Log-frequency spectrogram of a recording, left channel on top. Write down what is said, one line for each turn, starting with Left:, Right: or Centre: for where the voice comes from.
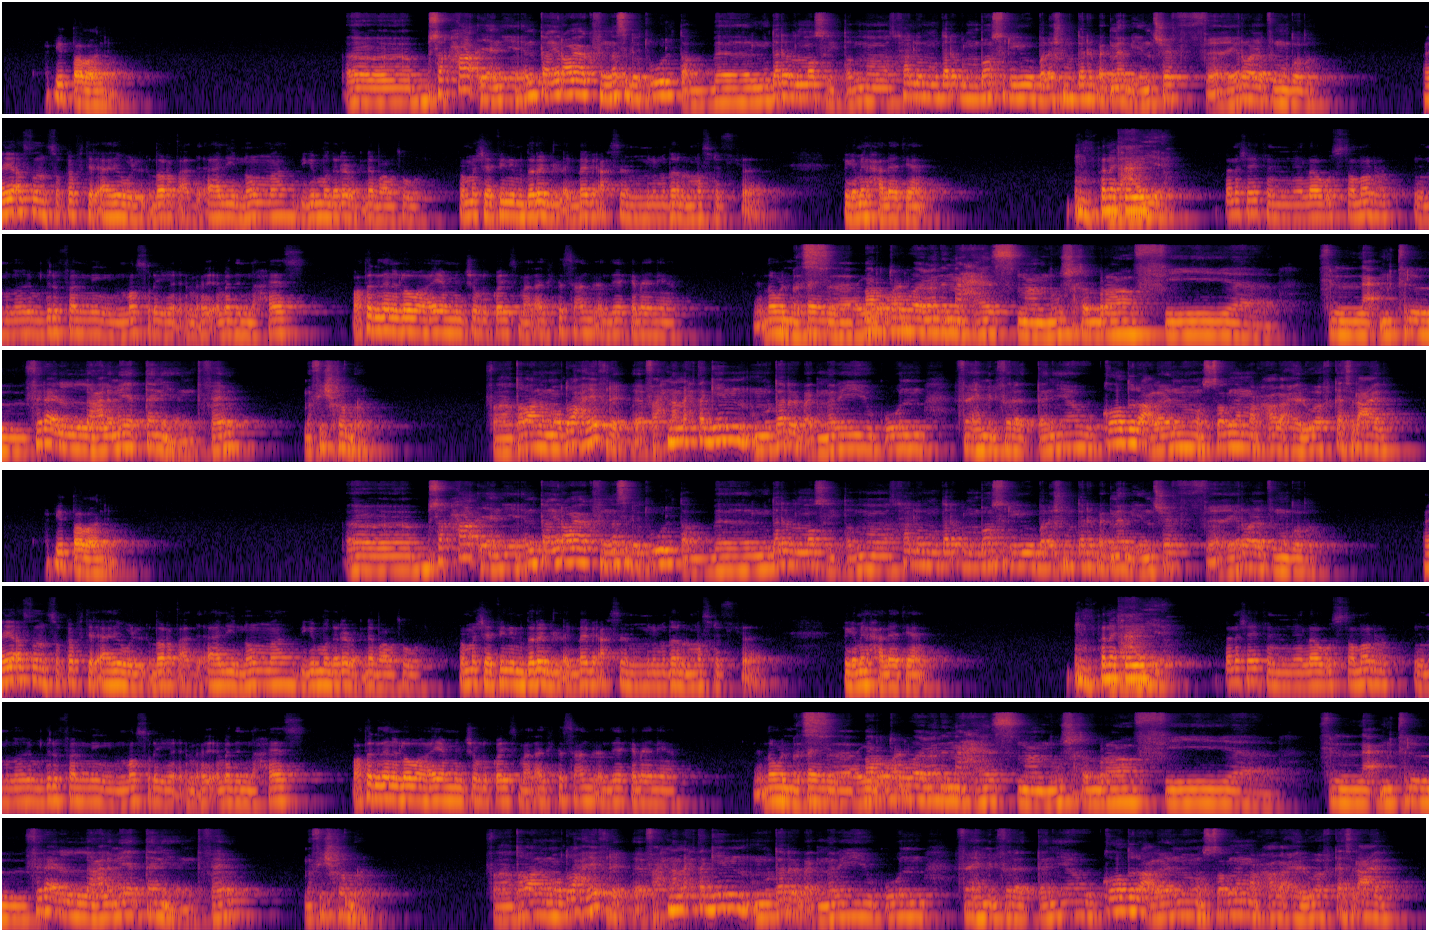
Centre: اكيد طبعا يعني
Left: أه بصراحه يعني انت ايه رايك في الناس اللي تقول طب آه، المدرب المصري طب ما تخلوا المدرب المصري وبلاش مدرب اجنبي انت شايف آه، ايه رايك في الموضوع ده
Centre: هي اصلا ثقافه الاهلي والاداره بتاعت الاهلي ان هم بيجيبوا مدرب اجنبي على طول هم شايفين المدرب الاجنبي احسن من المدرب المصري في في جميع الحالات يعني <clears throat> فانا
Left: ده
Centre: شايف
Left: حقيقه
Centre: فانا شايف ان لو استمر المدير المدير الفني المصري عم- عماد النحاس واعتقد يعني اللي هو هيعمل شغل كويس مع الاهلي في كاس العالم للانديه كمان يعني لان هو
Left: بس
Centre: اللي فاهم اللعيبه
Left: آه، برضو
Centre: وعارف
Left: عماد
Centre: ال-
Left: النحاس ما عندوش خبره في آه، في الع- في الفرق العالميه التانية انت فاهم مفيش خبره فطبعا الموضوع
Centre: مم.
Left: هيفرق فاحنا محتاجين مدرب أجنبي يكون فاهم الفرق التانية وقادر على إنه يوصلنا لمرحلة حلوة في كأس العالم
